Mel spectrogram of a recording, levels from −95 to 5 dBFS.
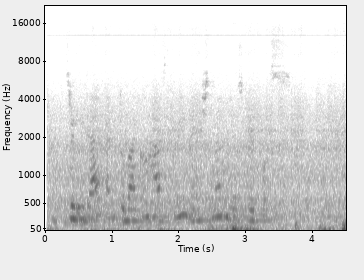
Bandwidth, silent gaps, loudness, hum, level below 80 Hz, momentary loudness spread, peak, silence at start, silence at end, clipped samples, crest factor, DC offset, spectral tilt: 14.5 kHz; none; -45 LUFS; none; -48 dBFS; 12 LU; -24 dBFS; 0.05 s; 0 s; under 0.1%; 18 dB; under 0.1%; -7.5 dB/octave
